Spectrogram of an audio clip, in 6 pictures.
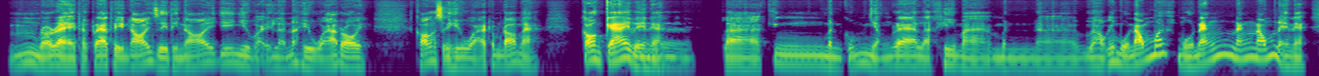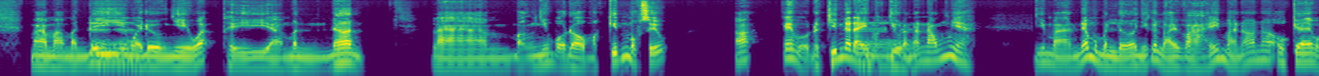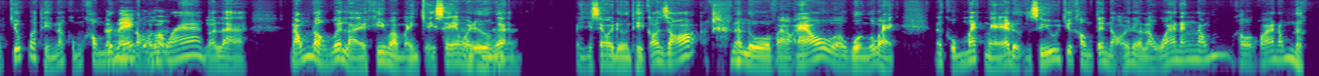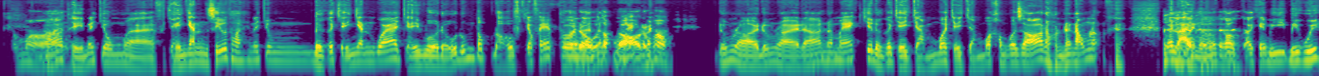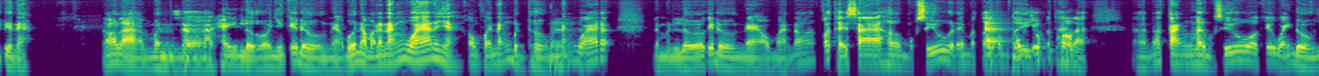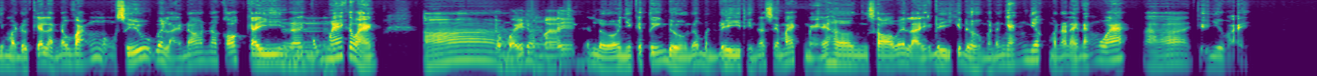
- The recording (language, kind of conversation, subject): Vietnamese, podcast, Chu kỳ mưa và hạn hán đã làm cuộc sống của bạn thay đổi như thế nào?
- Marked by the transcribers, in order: other background noise; chuckle; tapping; distorted speech; laughing while speaking: "đâu"; chuckle; laugh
